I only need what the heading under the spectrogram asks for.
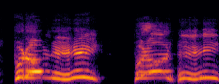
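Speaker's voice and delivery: very high-pitched, long, stretched-out wailing scream. Retelling a friend's story of people in the basement: imitating people screaming. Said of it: "They're screaming".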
